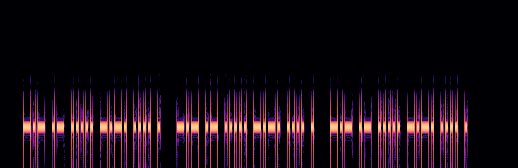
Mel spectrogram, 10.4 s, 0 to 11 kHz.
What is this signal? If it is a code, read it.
Morse code, heard as a keyed tone, about 25 wpm, 700 Hz. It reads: KA5CHE KA5CHE KA5CHE
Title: USA Call Signs Repeated 3x 25wpm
